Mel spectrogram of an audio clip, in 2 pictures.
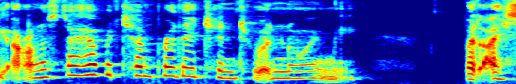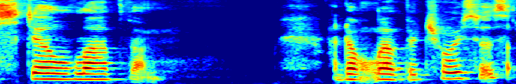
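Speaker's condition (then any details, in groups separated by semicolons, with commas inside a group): Cerebral palsy; speech noticeably atypical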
